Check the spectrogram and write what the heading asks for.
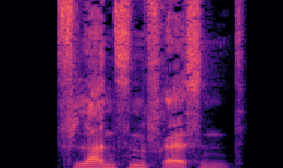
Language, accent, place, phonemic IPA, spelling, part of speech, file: German, Germany, Berlin, /ˈpflant͡sn̩ˌfʁɛsn̩t/, pflanzenfressend, adjective, De-pflanzenfressend.ogg
- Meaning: herbivorous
